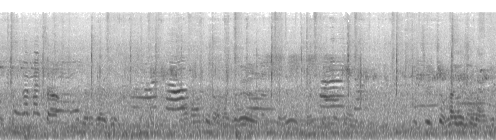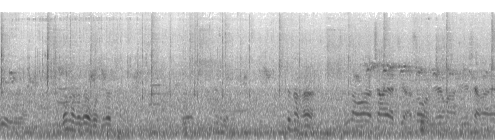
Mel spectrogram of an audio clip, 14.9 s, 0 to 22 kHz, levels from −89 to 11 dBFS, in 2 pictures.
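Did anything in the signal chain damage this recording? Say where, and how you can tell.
No, nothing in the signal chain has damaged this recording of sounds. No stage from capture to playback leaves any trace that can be heard.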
